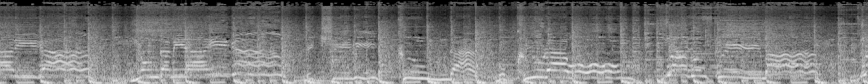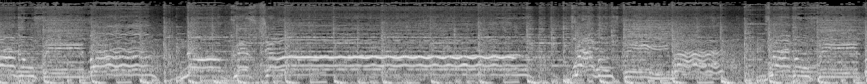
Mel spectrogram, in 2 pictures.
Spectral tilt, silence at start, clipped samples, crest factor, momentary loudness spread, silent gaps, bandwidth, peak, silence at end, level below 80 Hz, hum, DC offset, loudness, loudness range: -4.5 dB/octave; 0 s; 0.4%; 8 dB; 5 LU; none; over 20 kHz; 0 dBFS; 0 s; -20 dBFS; none; 1%; -9 LUFS; 2 LU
